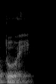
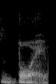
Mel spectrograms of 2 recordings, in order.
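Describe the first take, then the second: First: The word is said as two syllables, boo-ee. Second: The word is said as one syllable, boy.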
